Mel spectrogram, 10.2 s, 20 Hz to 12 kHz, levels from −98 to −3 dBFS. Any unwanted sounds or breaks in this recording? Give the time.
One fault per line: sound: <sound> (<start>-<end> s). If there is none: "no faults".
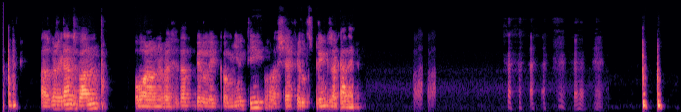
sound: laugh (6.2-6.5 s)
sound: laugh (7.5-9.1 s)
